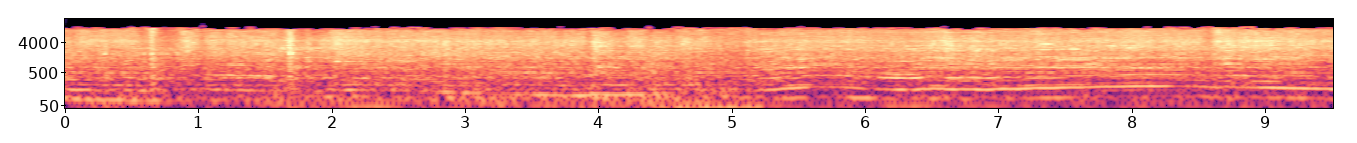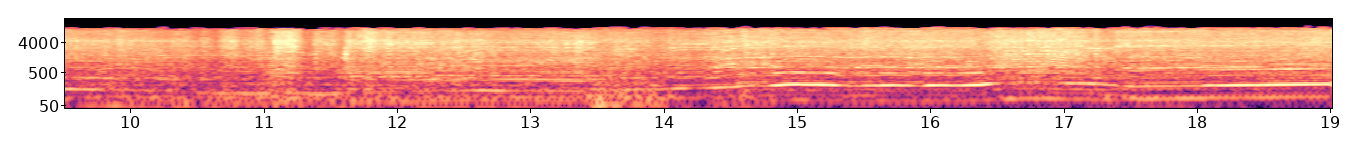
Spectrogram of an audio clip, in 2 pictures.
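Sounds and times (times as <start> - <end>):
rally car engine revving: 0.0 - 19.0
low thump: 13.4 - 14.2.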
